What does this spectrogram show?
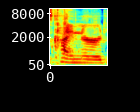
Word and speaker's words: Kennard: always i always called maddie kennard yeah but it's kind nerd you think she she reads books she's a nerd kind nerd oh there you go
